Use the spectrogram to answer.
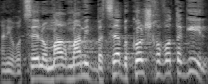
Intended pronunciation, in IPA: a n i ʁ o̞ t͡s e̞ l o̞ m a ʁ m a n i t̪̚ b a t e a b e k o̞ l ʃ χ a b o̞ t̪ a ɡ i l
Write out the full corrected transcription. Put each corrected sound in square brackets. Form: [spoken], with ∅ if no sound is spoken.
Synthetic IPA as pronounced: a n i ʁ o̞ t͡s e̞ l o̞ m a ʁ m a [m] i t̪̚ b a [t͡s] e a b e k o̞ l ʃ χ a [v] o̞ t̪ a ɡ i l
